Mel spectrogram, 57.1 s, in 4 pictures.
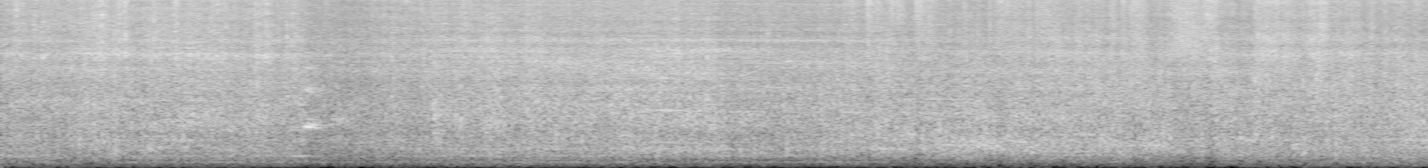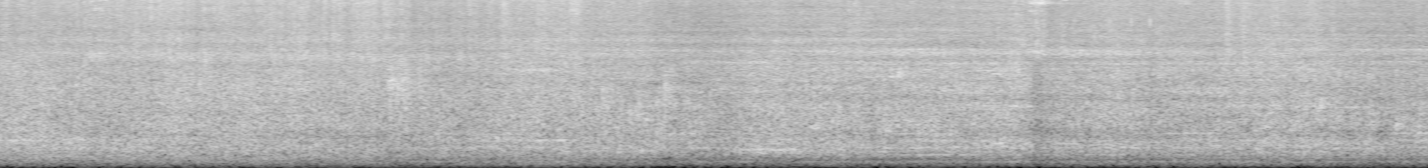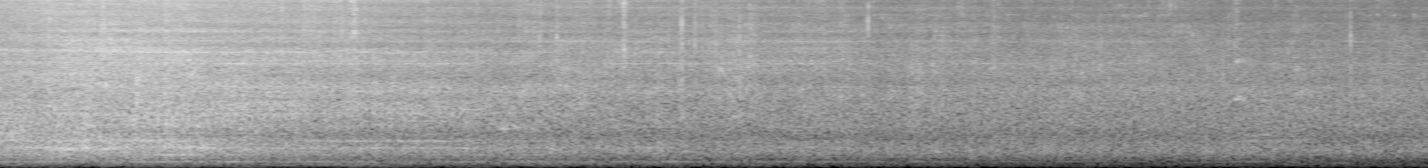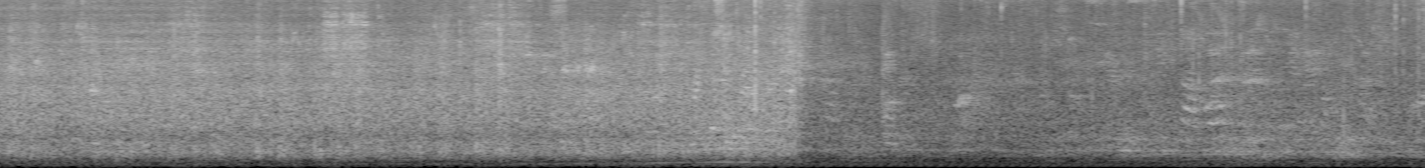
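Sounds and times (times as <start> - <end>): wheels clicking over rail joints: 0.0 - 41.2
train wheels rumbling on rails: 0.0 - 51.1.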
